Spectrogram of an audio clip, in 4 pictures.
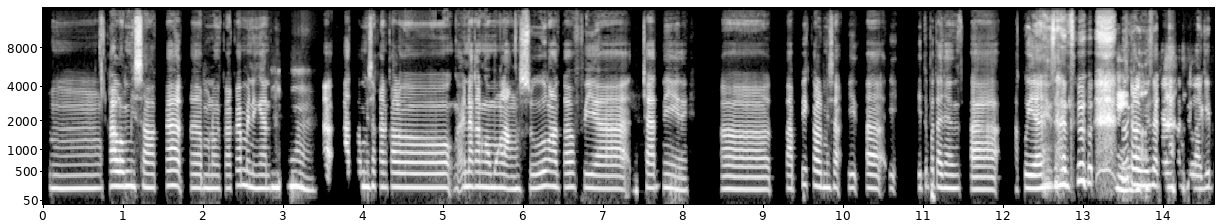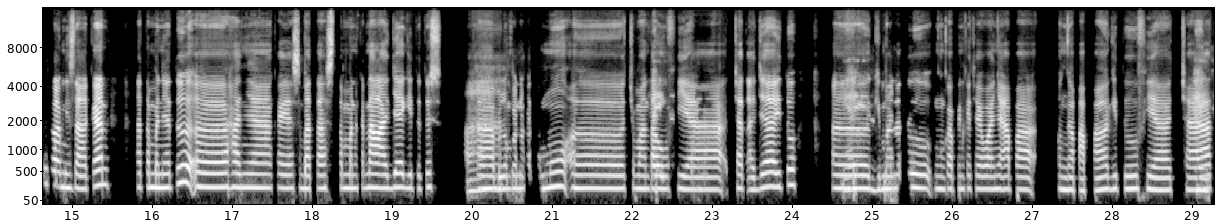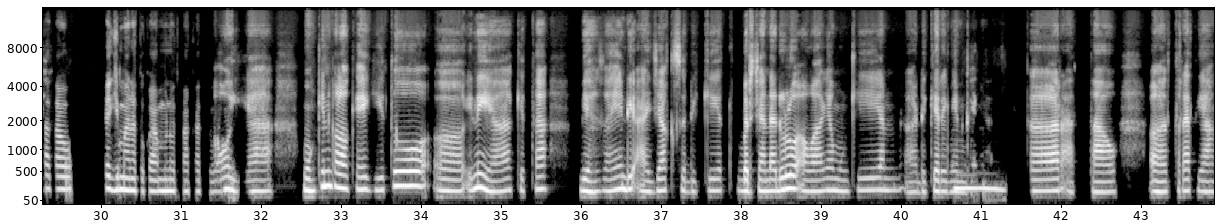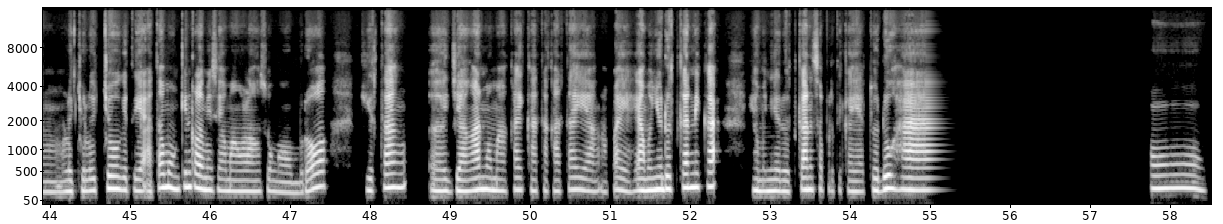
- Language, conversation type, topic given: Indonesian, unstructured, Bagaimana kamu menyampaikan kekecewaan tanpa merusak persahabatan?
- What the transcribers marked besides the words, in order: distorted speech; in English: "chat"; other background noise; laughing while speaking: "yang satu"; chuckle; in English: "chat"; in English: "chat"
